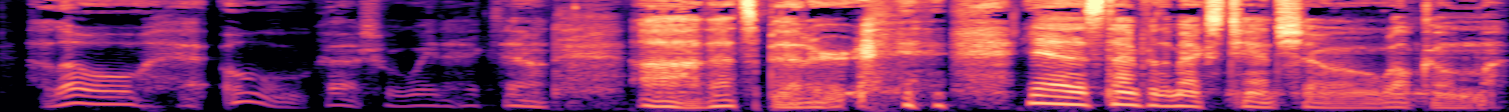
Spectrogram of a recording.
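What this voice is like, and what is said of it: Slightly raspy voice. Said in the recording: “I have a little hay fever or something because my voice is a bit raspy, as you can tell.”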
